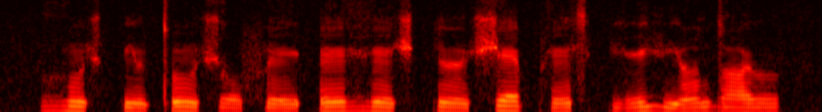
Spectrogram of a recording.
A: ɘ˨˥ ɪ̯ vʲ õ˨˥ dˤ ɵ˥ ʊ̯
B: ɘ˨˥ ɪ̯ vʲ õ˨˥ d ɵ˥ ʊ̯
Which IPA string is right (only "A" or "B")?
A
